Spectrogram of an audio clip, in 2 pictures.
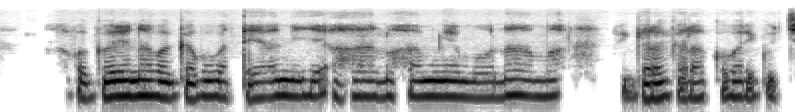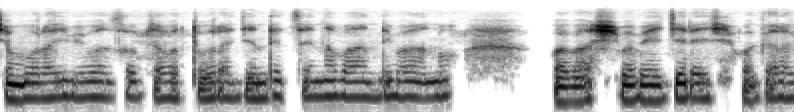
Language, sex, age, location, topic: Kinyarwanda, male, 18-24, Nyagatare, government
